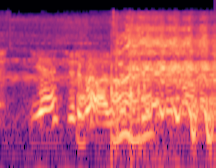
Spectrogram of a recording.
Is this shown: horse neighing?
yes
